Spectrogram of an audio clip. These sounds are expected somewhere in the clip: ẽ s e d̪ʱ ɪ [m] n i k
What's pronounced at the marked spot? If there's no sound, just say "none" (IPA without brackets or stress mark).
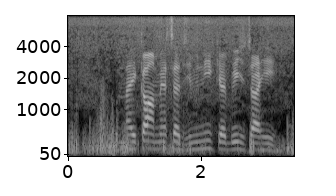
m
